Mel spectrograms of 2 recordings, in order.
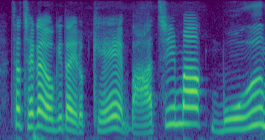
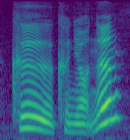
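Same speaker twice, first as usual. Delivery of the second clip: normal talking voice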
